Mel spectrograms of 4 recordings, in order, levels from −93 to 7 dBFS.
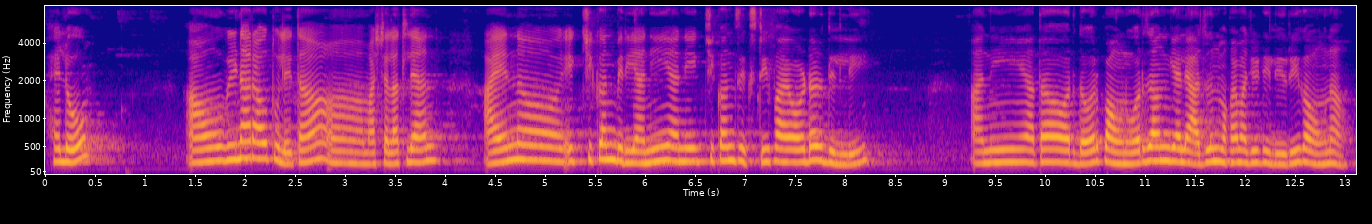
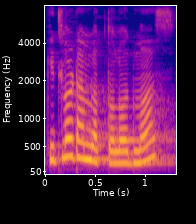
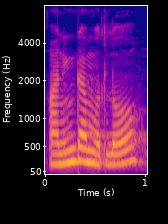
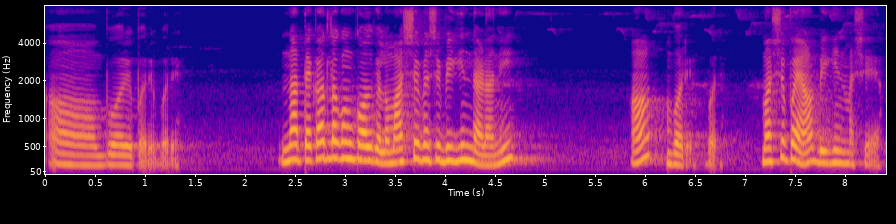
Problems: none marked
